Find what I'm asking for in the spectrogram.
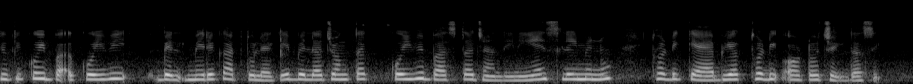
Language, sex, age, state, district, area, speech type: Punjabi, female, 18-30, Punjab, Rupnagar, urban, spontaneous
